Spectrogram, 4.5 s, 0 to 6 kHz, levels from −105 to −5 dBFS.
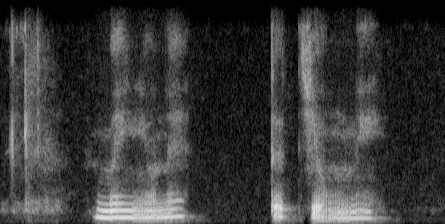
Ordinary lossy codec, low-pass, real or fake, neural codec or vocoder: Opus, 32 kbps; 5.4 kHz; real; none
